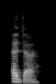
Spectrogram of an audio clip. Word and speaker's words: Edda: A capsule Eda or Eda. How do you pronounce that? Eda, apparently.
